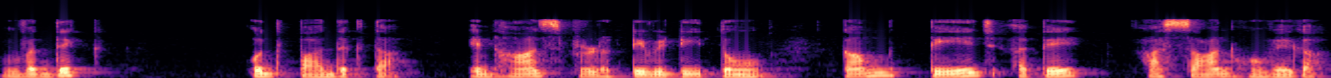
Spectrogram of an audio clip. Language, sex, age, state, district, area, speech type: Punjabi, male, 18-30, Punjab, Kapurthala, urban, spontaneous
